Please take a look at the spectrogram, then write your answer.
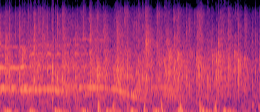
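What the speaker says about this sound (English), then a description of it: "Y'all give a hand clap for my panelists." A conference audience applauds panelists with steady clapping and a few cheers, while a faint whistling tone drifts above the crowd.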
